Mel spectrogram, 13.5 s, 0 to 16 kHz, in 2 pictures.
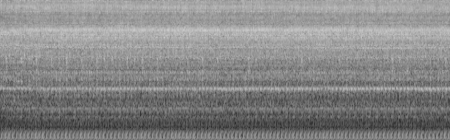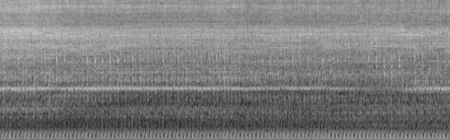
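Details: BMW R18 Classic about 3.5 minutes after a cold start: steady idle with a light, even clatter or knock on the low thump, a few beats per second, louder in person than recorded; cause unclear.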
